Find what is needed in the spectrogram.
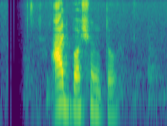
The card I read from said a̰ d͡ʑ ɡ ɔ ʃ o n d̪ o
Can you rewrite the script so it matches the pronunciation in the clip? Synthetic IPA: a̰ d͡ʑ b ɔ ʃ o n t̪ o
